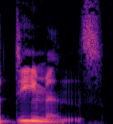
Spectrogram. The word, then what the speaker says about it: Daemons: I always wondered whether to pronounce it Daemon or Daemon, but I guess it's the way they said it in the episode, it was the Daemons.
